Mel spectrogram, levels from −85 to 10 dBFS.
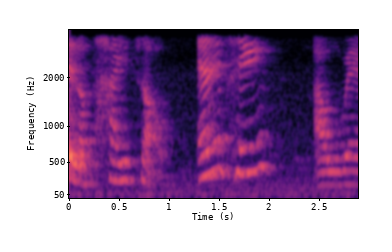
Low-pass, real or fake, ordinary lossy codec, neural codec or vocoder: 3.6 kHz; real; none; none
